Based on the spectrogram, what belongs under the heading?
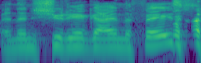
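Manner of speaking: normal talking voice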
